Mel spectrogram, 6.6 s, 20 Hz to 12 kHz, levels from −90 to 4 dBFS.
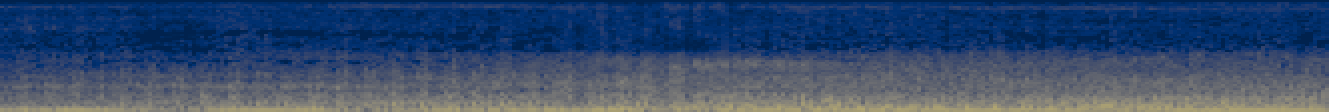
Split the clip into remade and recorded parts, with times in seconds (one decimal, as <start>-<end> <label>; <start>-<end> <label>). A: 0.0-2.8 recorded; 2.8-3.7 remade; 3.7-6.6 recorded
